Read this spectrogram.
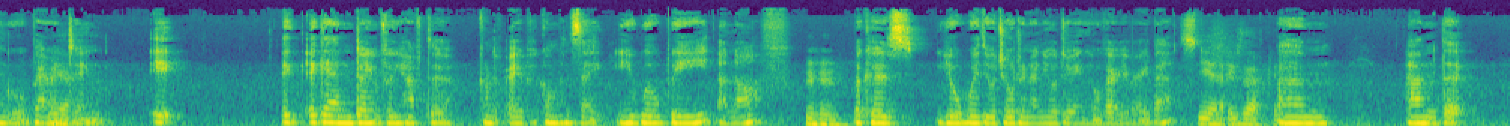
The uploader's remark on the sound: Our apologies for the background whirring during this episode. Lap top fan was having a funny 5 minutes (or so..!).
